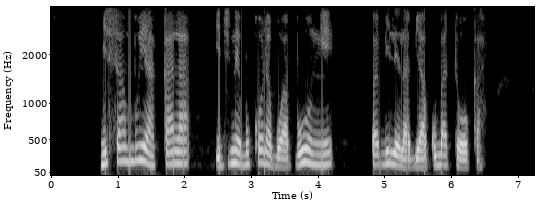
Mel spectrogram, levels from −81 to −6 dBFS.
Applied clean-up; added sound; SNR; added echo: none; none; none; none.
